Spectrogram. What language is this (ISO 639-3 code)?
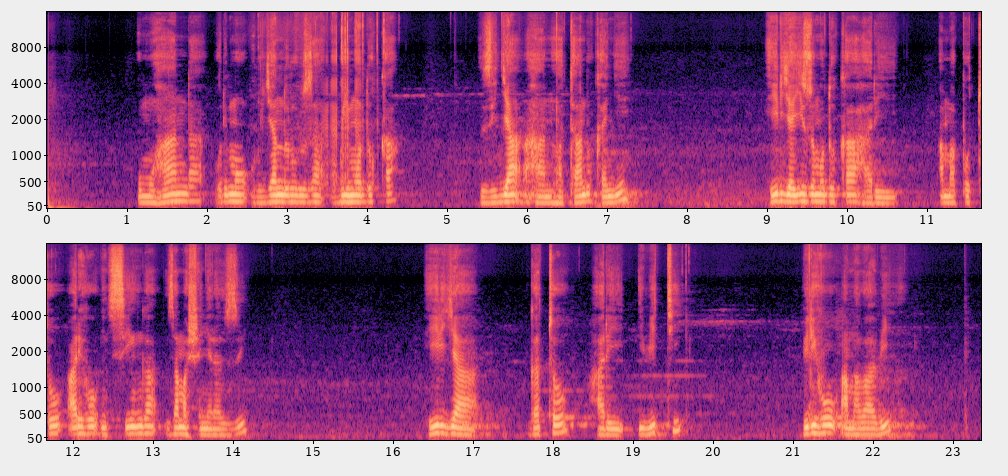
kin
